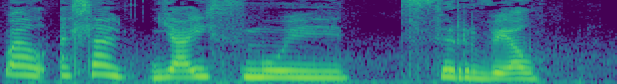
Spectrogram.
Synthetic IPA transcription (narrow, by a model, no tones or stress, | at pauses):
wɛlˠəɬajajθmuɨ | sɪrvjɔlˠ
